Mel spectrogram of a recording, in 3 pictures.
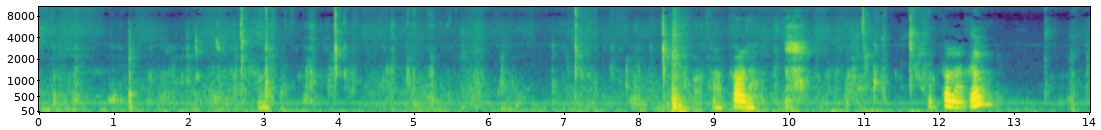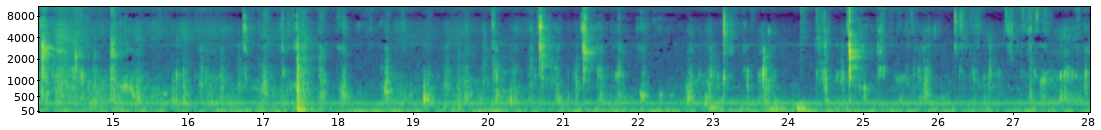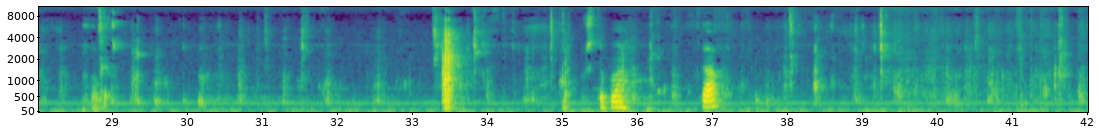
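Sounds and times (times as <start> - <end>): person chewing meat: 0.1 - 9.0, 9.8 - 11.9, 13.2 - 42.0.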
